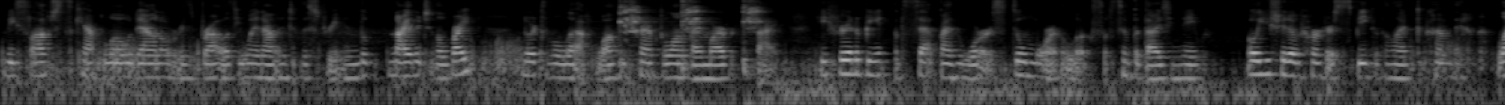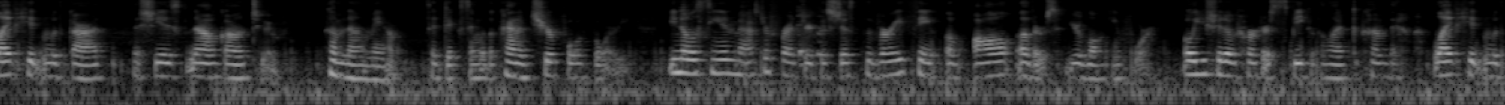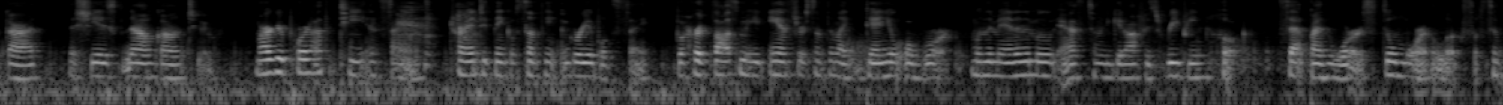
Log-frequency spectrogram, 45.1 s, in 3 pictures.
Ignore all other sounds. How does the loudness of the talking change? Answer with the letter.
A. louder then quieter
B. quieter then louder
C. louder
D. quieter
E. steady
E.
